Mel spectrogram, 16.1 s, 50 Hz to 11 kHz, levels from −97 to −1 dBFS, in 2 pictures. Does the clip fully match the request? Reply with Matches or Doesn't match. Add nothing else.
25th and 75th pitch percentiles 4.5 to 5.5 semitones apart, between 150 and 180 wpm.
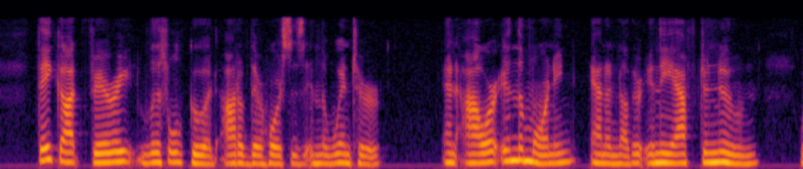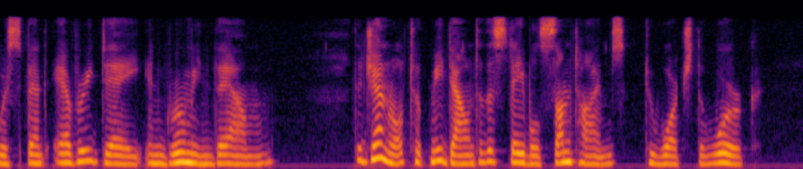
Doesn't match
